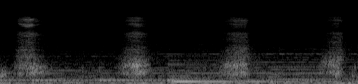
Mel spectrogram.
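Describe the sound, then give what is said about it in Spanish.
A voice imitates the wings of a large bird flapping as it flies into a room, with four breathy whooshing puffs, evenly spaced about a second apart, steady, with a low hum underneath. “o bajamos los dos y escuchamos cómo entra un pájaro grande, no chiquito, y hace un aleteo.”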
